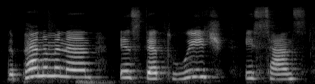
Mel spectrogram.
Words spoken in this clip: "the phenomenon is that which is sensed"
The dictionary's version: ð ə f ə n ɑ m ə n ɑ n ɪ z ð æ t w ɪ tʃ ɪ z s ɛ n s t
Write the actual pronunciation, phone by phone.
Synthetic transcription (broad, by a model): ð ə p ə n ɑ m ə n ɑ n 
